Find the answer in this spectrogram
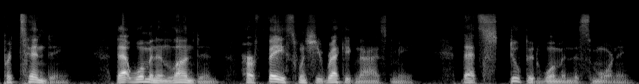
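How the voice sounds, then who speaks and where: Man doing a calm, unhinged young killer. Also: extremely low pitch, normal speed, gravelly, husky, no echo, studio quality, full character voice. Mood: gloating.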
